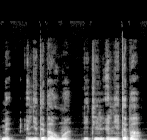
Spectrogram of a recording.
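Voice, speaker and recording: Young Russian count, furious and jealous, low dark husky tone; man reading. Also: big pitch swings, fairly quick, heavily acted. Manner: agitated, vehement outbursts. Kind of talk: audiobook character reading.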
